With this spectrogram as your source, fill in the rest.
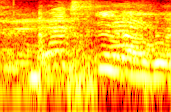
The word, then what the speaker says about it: MAXXAM: MAXXAM이라고 쓰고요. 읽을 때는 맥스라고 읽으면 됩니다.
